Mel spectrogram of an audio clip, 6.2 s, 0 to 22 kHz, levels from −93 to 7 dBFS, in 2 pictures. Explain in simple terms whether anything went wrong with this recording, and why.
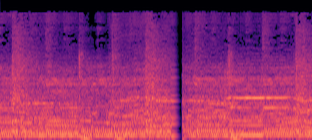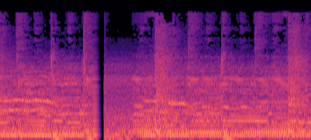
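Two problems can be heard, both pauses added to the audio rather than pieces taken out.

At 1.68 to 1.72 s there is a short stall from a late packet: one chunk of sound arrived late, so the last sound was held for about 20 ms until it showed up. Nothing is lost, and it is only a slightly stretched moment, with no fade-out or silence, which is what separates it from a freeze.

Then come two call audio freezes, at 1.72 to 1.87 s and 4.06 to 4.46 s. The sound trails off into a fading buzz or hiss, goes briefly silent, and then picks up exactly where it stopped. They add pauses of about 130 ms and 380 ms without skipping anything. The likely cause is a batch of sound packets held up in transit, leaving the receiver nothing to play for a moment.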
